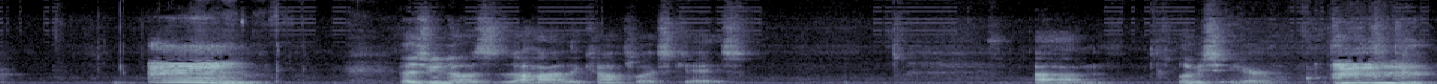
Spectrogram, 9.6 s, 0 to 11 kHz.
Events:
0.0s-9.5s: television
0.3s-0.4s: tick
0.6s-0.8s: tick
0.9s-1.8s: throat clearing
1.8s-2.0s: tick
2.2s-2.7s: breathing
2.6s-8.6s: conversation
2.7s-5.0s: man speaking
5.9s-6.0s: tick
5.9s-6.7s: breathing
6.9s-7.4s: man speaking
7.7s-8.5s: man speaking
8.7s-8.8s: tick
8.8s-9.5s: throat clearing

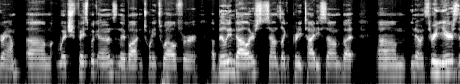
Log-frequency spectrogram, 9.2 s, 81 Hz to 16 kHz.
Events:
0.0s-0.4s: man speaking
0.0s-9.2s: background noise
0.5s-3.9s: man speaking
4.0s-4.2s: breathing
4.2s-7.1s: man speaking
7.2s-7.4s: breathing
7.5s-8.1s: man speaking
8.2s-9.2s: man speaking

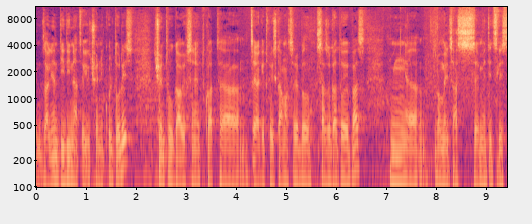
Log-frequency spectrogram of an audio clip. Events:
0.0s-1.9s: man speaking
0.0s-9.4s: mechanisms
1.9s-2.3s: breathing
2.4s-3.5s: man speaking
3.6s-4.2s: man speaking
4.3s-5.5s: man speaking
5.6s-6.6s: man speaking
5.8s-6.0s: brief tone
6.6s-7.0s: breathing
7.0s-7.8s: man speaking
7.9s-8.0s: generic impact sounds
8.0s-9.4s: man speaking

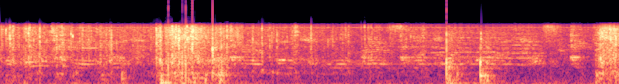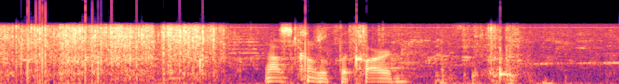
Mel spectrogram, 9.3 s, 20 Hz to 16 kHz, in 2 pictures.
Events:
0.0s-0.9s: crumpling
0.0s-1.0s: male singing
0.0s-9.2s: music
0.8s-0.8s: generic impact sounds
0.9s-0.9s: tap
1.1s-2.8s: crumpling
1.7s-4.4s: male singing
3.3s-3.4s: thump
3.6s-3.7s: thump
4.2s-4.3s: generic impact sounds
4.4s-6.3s: crumpling
6.6s-9.2s: male singing
6.6s-7.7s: male speech
6.8s-6.9s: generic impact sounds
7.2s-7.3s: generic impact sounds
7.9s-8.8s: generic impact sounds

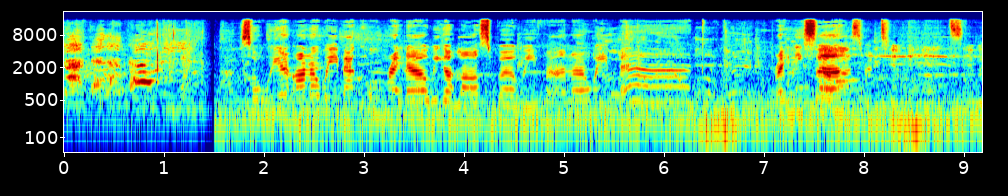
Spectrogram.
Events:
0.0s-1.2s: kid speaking
0.0s-1.5s: mechanisms
0.8s-0.9s: tick
1.1s-1.3s: generic impact sounds
1.5s-9.1s: car
1.5s-9.1s: music
1.7s-6.4s: woman speaking
1.7s-9.1s: conversation
6.3s-6.4s: tick
6.5s-6.6s: tick
7.1s-9.1s: woman speaking

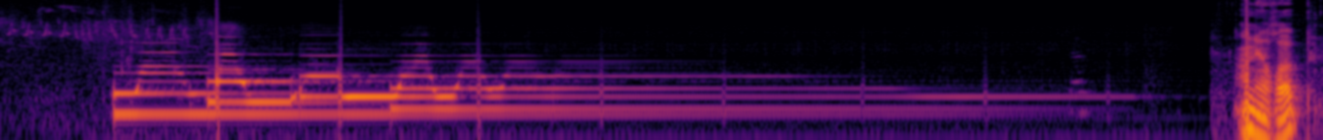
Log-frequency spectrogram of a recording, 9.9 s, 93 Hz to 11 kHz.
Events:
0.0s-0.8s: wind
0.0s-1.6s: tweet
0.8s-8.8s: music
1.5s-1.6s: generic impact sounds
2.0s-9.0s: hum
2.5s-2.6s: tick
3.6s-3.6s: tick
4.5s-4.5s: tick
5.4s-5.4s: tick
6.4s-6.5s: tick
7.3s-7.4s: tick
8.0s-8.2s: human voice
8.3s-8.3s: tick
8.6s-8.8s: surface contact
8.6s-9.9s: background noise
9.3s-9.9s: male speech

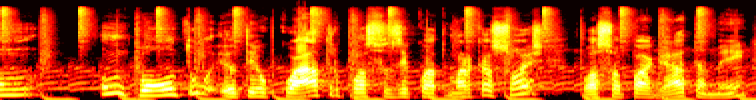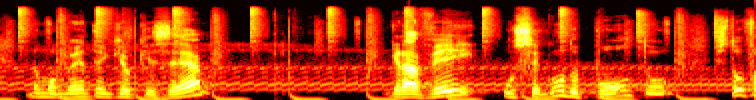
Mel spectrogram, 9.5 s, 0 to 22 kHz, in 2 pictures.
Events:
0.0s-0.2s: male speech
0.0s-9.4s: music
0.5s-3.4s: male speech
3.4s-3.6s: breathing
3.6s-4.7s: male speech
4.7s-4.8s: breathing
4.8s-6.0s: male speech
7.2s-8.9s: male speech
8.9s-9.2s: breathing

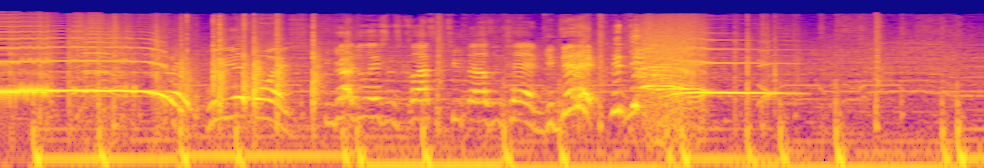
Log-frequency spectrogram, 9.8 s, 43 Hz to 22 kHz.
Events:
0.0s-1.9s: cheering
0.0s-9.8s: music
0.6s-0.6s: tick
1.5s-1.7s: clapping
1.8s-1.9s: clapping
2.1s-2.9s: male speech
2.1s-2.2s: clapping
2.4s-2.6s: clapping
2.7s-2.8s: clapping
2.9s-5.5s: male singing
3.1s-3.2s: clapping
3.2s-6.0s: male speech
5.6s-6.3s: male singing
6.1s-6.5s: male speech
6.4s-8.1s: cheering
7.5s-7.6s: clapping
7.7s-7.8s: clapping
7.8s-9.8s: male singing

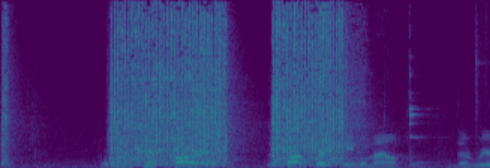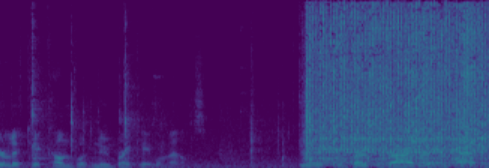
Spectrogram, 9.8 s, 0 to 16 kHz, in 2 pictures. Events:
0.9s-2.3s: drill
1.3s-2.3s: man speaking
2.6s-3.7s: drill
2.7s-3.9s: man speaking
3.9s-4.3s: generic impact sounds
4.4s-6.7s: man speaking
4.5s-6.8s: generic impact sounds
7.2s-7.6s: generic impact sounds
7.8s-9.7s: drill
8.3s-9.7s: man speaking

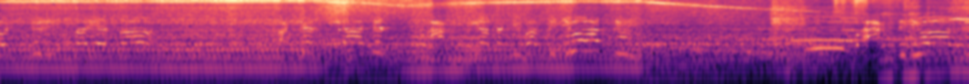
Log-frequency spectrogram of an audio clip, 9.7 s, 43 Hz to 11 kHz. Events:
0.0s-0.5s: male speech
0.0s-9.6s: truck
0.7s-1.5s: male speech
2.7s-3.1s: male speech
3.3s-3.9s: male speech
4.1s-4.4s: male speech
4.7s-6.4s: male speech
7.9s-8.6s: shout
8.5s-9.6s: male speech
9.5s-9.6s: whistling

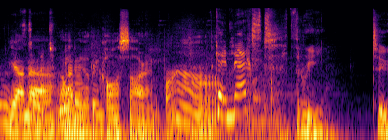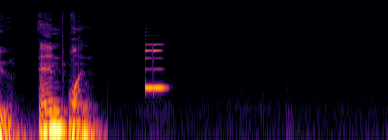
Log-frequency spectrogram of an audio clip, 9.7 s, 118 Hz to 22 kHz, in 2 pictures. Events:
0.0s-2.7s: male speech
0.0s-5.3s: music
0.0s-6.2s: conversation
0.0s-9.7s: mechanisms
2.6s-3.6s: female speech
3.6s-4.3s: male speech
4.6s-5.1s: male speech
5.3s-6.1s: male speech
6.6s-7.0s: sound effect

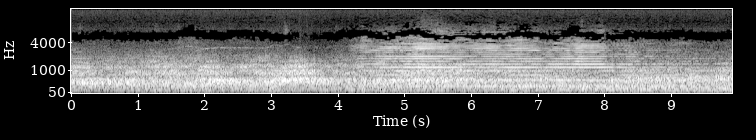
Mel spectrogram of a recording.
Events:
0.0s-9.9s: background noise
4.2s-8.7s: honking

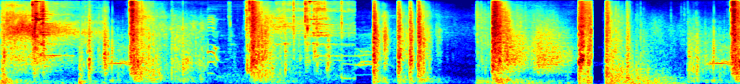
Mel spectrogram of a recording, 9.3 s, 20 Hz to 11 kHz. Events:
0.0s-0.4s: artillery fire
0.0s-9.2s: background noise
0.4s-0.8s: generic impact sounds
1.0s-1.1s: generic impact sounds
1.2s-1.4s: generic impact sounds
1.3s-1.7s: man speaking
1.6s-2.1s: artillery fire
2.1s-2.3s: generic impact sounds
2.5s-3.0s: female speech
2.8s-2.9s: generic impact sounds
3.0s-3.4s: artillery fire
3.5s-4.3s: generic impact sounds
4.4s-4.8s: man speaking
4.6s-5.4s: artillery fire
6.1s-6.5s: artillery fire
7.5s-8.3s: artillery fire
8.5s-8.9s: generic impact sounds
8.8s-9.1s: man speaking

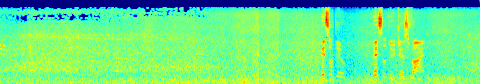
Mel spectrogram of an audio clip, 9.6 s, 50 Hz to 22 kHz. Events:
0.0s-9.6s: surf
0.0s-9.6s: wind
6.4s-7.0s: man speaking
7.4s-8.5s: man speaking

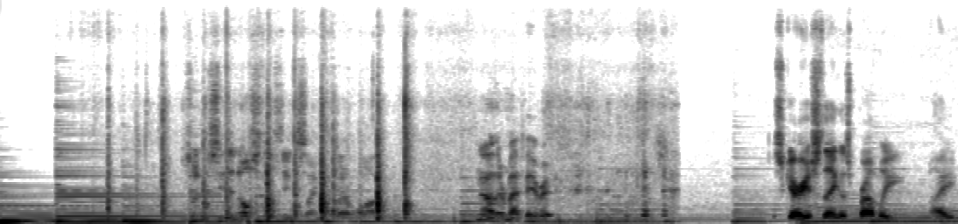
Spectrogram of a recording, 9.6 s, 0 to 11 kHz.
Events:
0.0s-9.5s: music
1.0s-1.6s: clapping
1.8s-3.8s: male speech
1.8s-5.5s: conversation
1.8s-5.6s: conversation
1.9s-2.3s: clapping
2.6s-3.0s: clapping
3.2s-3.4s: clapping
3.7s-4.1s: clapping
4.7s-5.6s: male speech
5.6s-6.1s: human sounds
6.3s-6.4s: tick
6.3s-6.8s: laughter
7.7s-8.5s: male speech
8.0s-9.5s: male singing
8.6s-9.0s: male speech
9.3s-9.5s: male speech

